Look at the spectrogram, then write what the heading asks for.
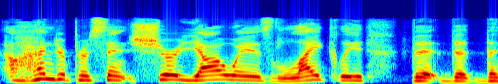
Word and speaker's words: Yahweh: lost in the writing they have a good idea that it's Yahweh sometimes it's pronounced over the years Jehovah based on a misunderstood what is likely a misunderstanding and this goes back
